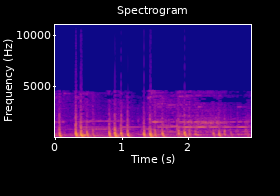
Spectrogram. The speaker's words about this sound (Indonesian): dan binatang itu pun melompat, berlari kencang meninggalkan halaman rumah Rakeh Bangun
